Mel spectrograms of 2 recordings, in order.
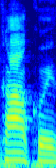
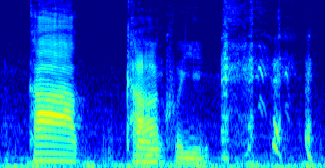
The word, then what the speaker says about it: Kakoyi: Kakoyi, like Kakudi, that pronunciation. Kakoyi.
